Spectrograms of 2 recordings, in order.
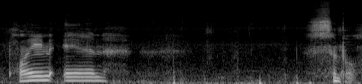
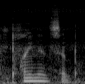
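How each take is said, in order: First: Said in the usual way. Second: "Plain and simple" breathed as a whisper. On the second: Acted. Truck guy whispering his tagline to the viewers. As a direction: hush it like a secret.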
